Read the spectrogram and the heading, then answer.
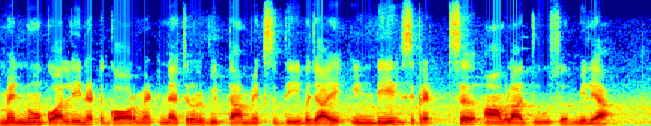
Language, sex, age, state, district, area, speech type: Punjabi, male, 30-45, Punjab, Barnala, rural, read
